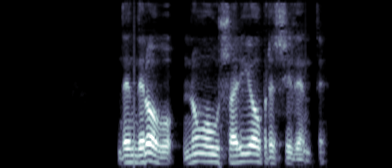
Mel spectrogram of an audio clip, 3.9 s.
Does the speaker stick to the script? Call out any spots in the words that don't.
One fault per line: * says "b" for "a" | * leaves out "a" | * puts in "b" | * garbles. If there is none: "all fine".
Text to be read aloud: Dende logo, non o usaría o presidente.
all fine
